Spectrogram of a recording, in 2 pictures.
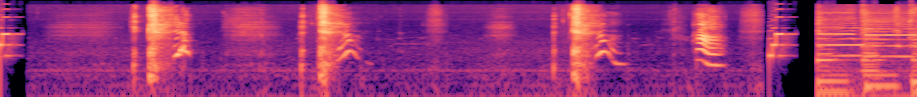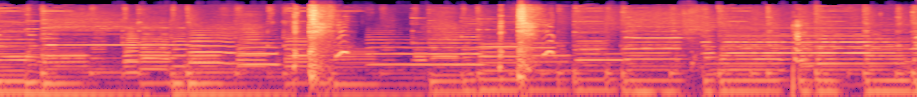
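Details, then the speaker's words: Streamer saying a sneeze is coming and the nose feels off: four sharp sneezes in quick succession, followed by loud music. "あ、くしゃみでそう。くしゃみ。"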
